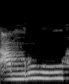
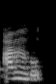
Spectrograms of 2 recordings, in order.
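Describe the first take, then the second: First: The written waw sound is pronounced aloud. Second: The written waw sound is left silent. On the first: The speaker calls it wrong. "tidak Amru hakada" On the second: The speaker calls it right. "wawunya tidak, sebenarnya tidak diucapkan"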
